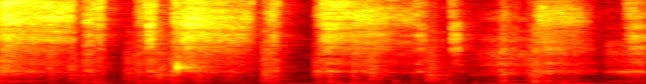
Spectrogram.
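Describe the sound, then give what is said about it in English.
A voice imitates snake jazz, hissing in rhythmic bursts: a steady run of sharp, bright 'tss' pulses with short gaps, fairly loud and with no talking over it. “O jazz snake, snake jazz, mano. Snake jazz.”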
